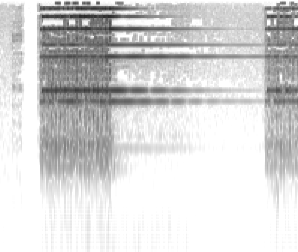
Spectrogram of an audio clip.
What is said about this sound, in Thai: รีงคือเสียงเรียกเข้าของโทรศัพท์แบบหมุนเลขหมายครับ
